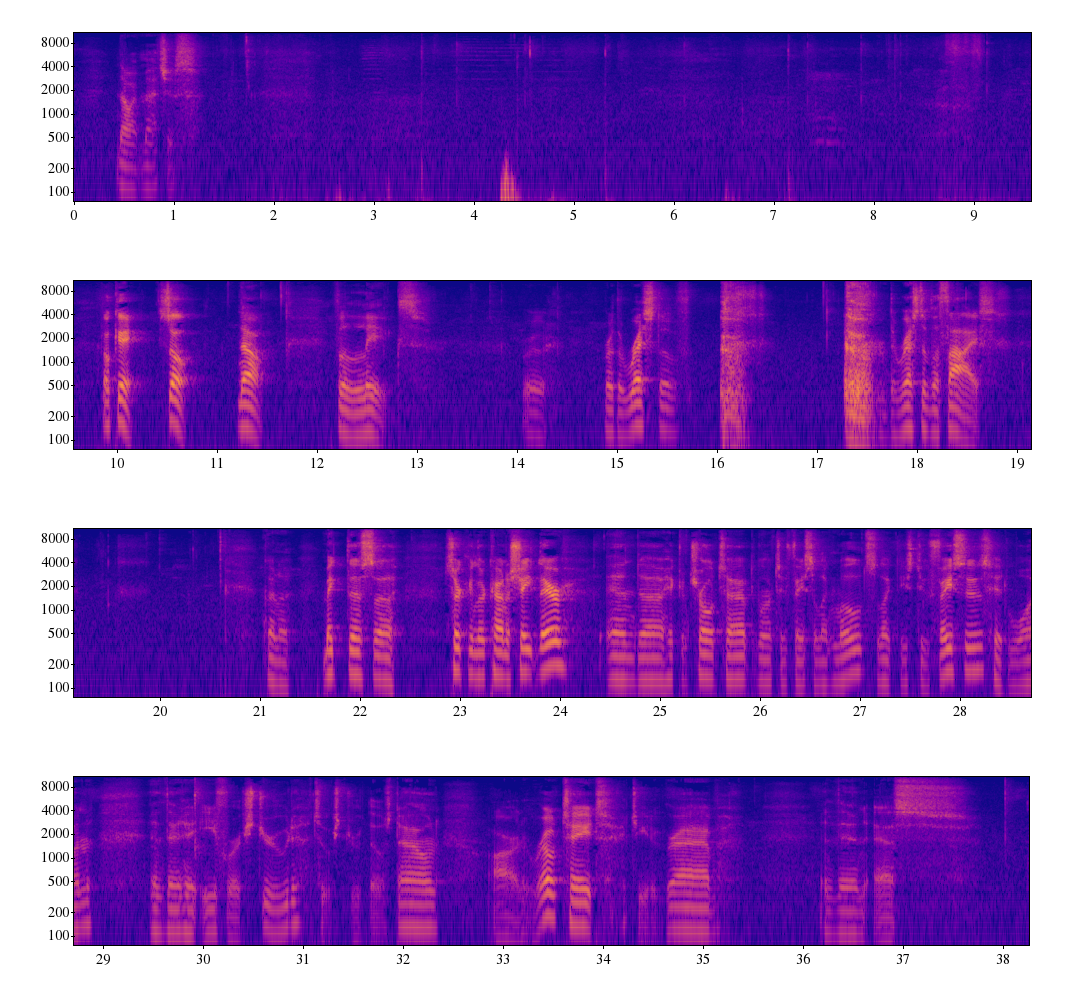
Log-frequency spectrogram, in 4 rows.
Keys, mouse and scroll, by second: 3.8-9.7 middle drag, 8.2 KP_1, 10.6-16.3 middle drag, 11.1 Tab, 13.6-15.2 right drag, 15.3 g, 19.8-21.6 right drag, 20.3 g, 22.8-26.3 middle drag, 25.2 ctrl+Tab, 26.4-28.2 middle drag, 26.9-29.2 right drag, 28.2 KP_1, 29.9 e, 32.1 r, 34.0 g, 35.4 g, 35.7 g.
